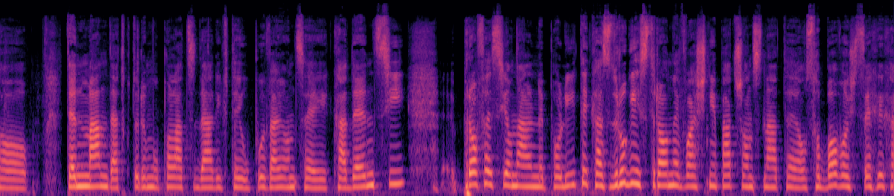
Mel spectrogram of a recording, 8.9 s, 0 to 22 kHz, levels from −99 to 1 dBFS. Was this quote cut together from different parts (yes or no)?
no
